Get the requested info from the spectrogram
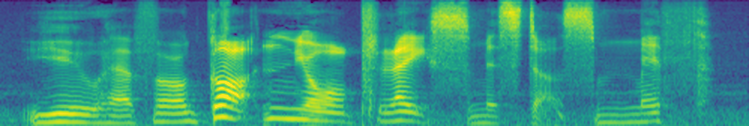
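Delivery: low, very slow, deliberate growl. Master Wingfield answers Captain Smith in a low growl. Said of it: "in a low growl".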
